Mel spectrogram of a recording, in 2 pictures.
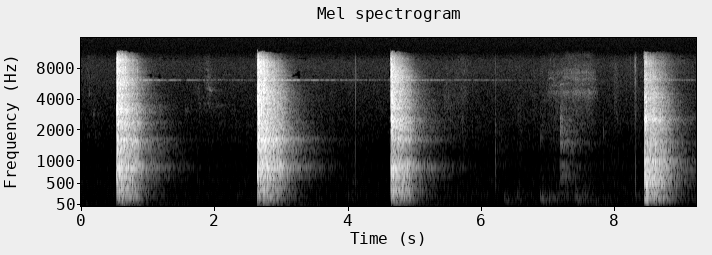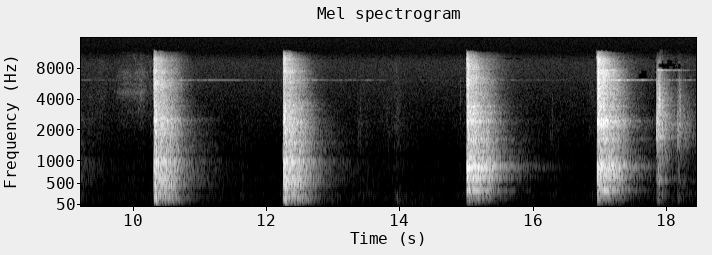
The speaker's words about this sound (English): But you see, what happened was that I left because as I heard those nails hammering in, I thought of those nails in my hands and my feet, and the sound of those hammers drove me farther and farther away.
